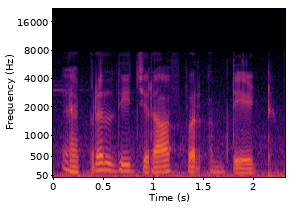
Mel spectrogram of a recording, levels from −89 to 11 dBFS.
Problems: constant background noise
